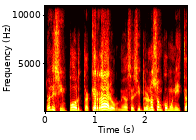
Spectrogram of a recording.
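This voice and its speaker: A man with a Uruguayan accent swings his pitch very widely, recorded dry and close with no echo against a quiet background. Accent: Rioplatense Spanish (Uruguayan). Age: 60s. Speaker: political commentary show host. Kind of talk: political monologue. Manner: animated.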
